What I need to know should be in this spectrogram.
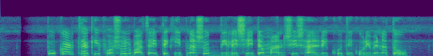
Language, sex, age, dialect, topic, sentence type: Bengali, female, 18-24, Rajbangshi, agriculture, question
